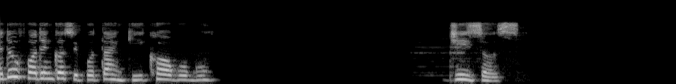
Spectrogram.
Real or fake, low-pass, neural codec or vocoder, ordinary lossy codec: real; 7.2 kHz; none; none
